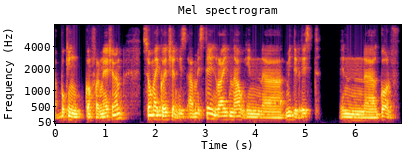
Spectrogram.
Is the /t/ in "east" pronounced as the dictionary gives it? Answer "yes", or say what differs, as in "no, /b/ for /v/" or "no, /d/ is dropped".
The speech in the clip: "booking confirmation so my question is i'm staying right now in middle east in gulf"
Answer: yes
